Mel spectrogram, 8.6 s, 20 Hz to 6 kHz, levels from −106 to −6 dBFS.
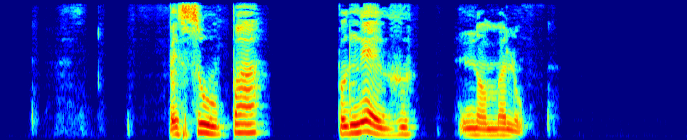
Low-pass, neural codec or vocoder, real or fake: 5.4 kHz; codec, 16 kHz, 16 kbps, FreqCodec, larger model; fake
